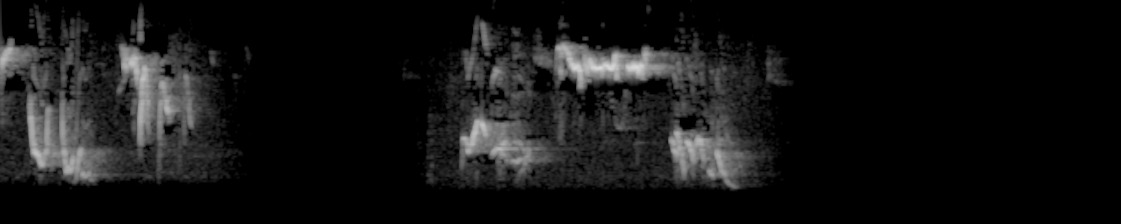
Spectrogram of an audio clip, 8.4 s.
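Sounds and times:
European robin singing: 0:00.0 - 0:01.6, 0:03.4 - 0:05.7.

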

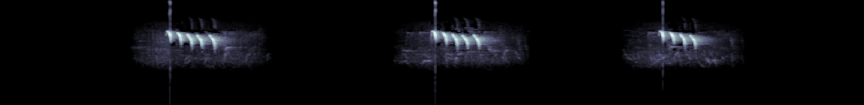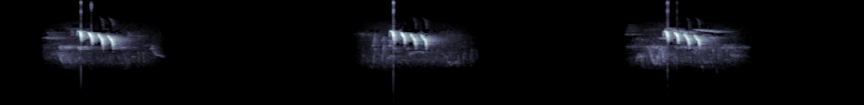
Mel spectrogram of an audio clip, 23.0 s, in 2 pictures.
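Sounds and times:
bird song: 0:01.8 - 0:03.7, 0:05.2 - 0:07.1, 0:08.3 - 0:10.0, 0:12.1 - 0:13.8, 0:16.3 - 0:18.0, 0:19.9 - 0:21.6.

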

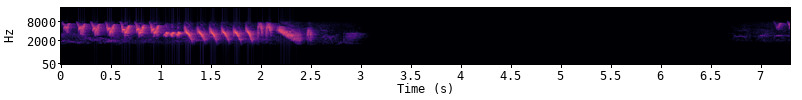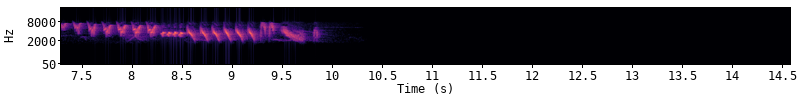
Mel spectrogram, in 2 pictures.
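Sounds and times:
bird singing: 0:00.0 - 0:03.1, 0:06.7 - 0:10.4.

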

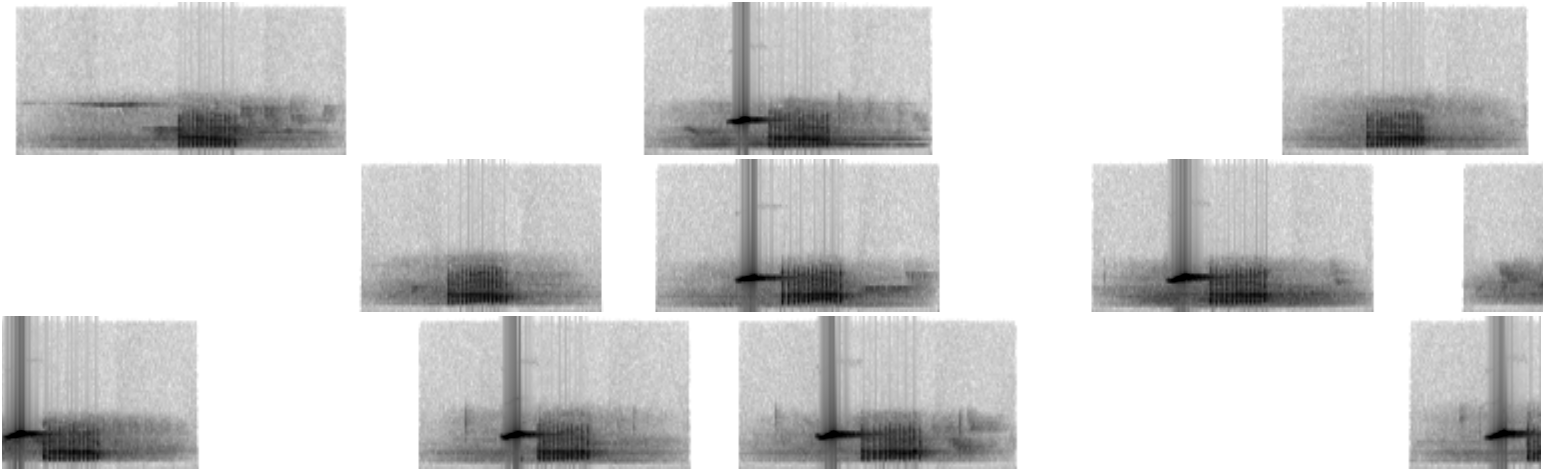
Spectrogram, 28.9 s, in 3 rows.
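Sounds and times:
bird calls with high sharp notes and buzzy lower tail: 0:00.5 - 0:02.1, 0:04.2 - 0:05.8, 0:14.2 - 0:15.4, 0:16.8 - 0:18.1, 0:19.0 - 0:20.1, 0:22.2 - 0:23.2, 0:24.3 - 0:25.5, 0:28.4 - 0:28.8.

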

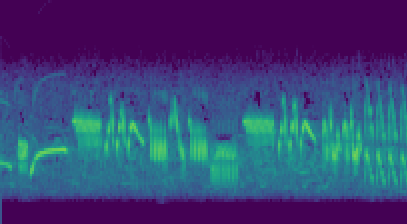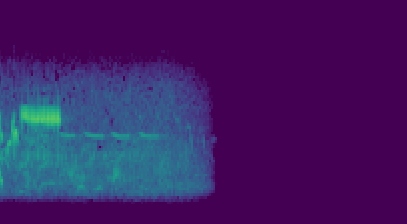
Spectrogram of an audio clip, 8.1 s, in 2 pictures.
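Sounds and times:
bird song with whistled tones and trills: 0:00.0 - 0:06.2.

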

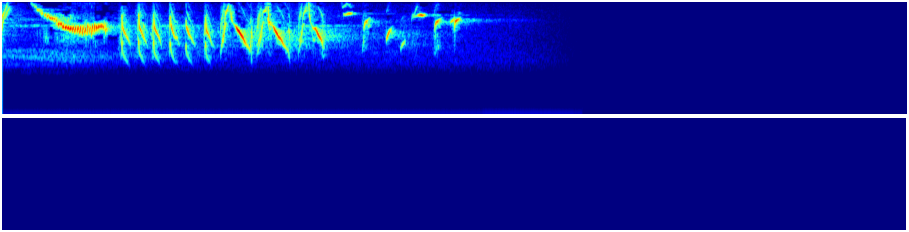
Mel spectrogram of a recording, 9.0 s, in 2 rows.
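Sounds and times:
bird chirping and trilling: 0:00.0 - 0:02.4.

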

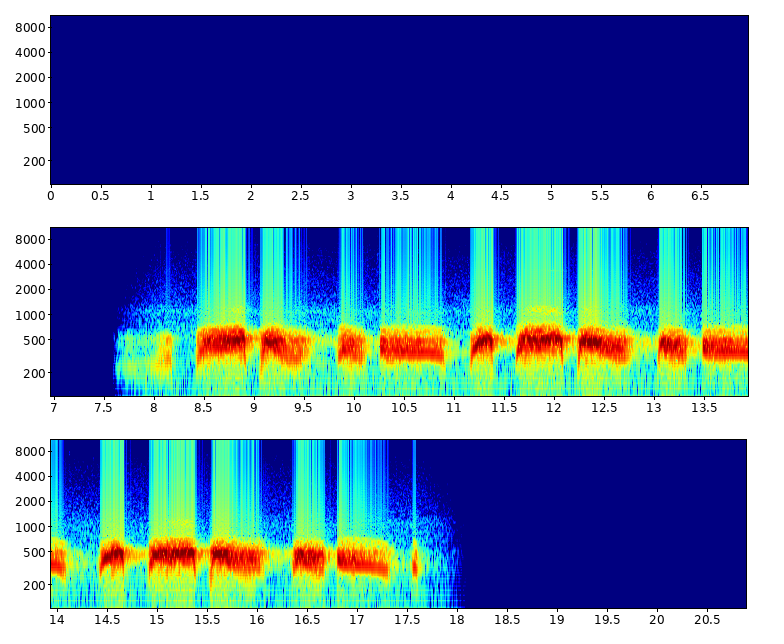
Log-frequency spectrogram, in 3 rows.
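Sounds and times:
Common Wood Pigeon cooing: 0:07.7 - 0:17.7.

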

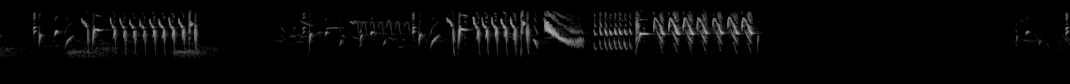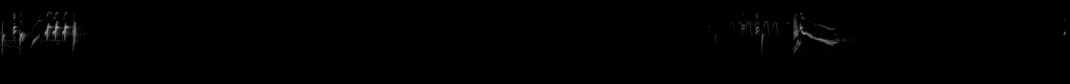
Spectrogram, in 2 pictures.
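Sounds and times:
bird twittering chirps and trills: 0:00.0 - 0:02.1, 0:02.8 - 0:07.6, 0:10.1 - 0:11.6.

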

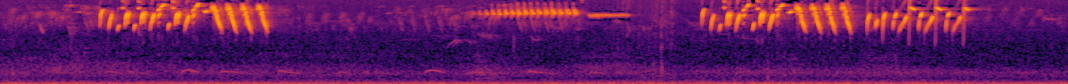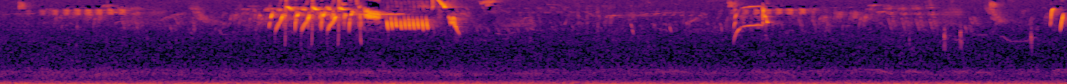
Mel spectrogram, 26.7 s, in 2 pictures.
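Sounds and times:
bird giving rapid high descending chirps: 0:00.0 - 0:26.6.

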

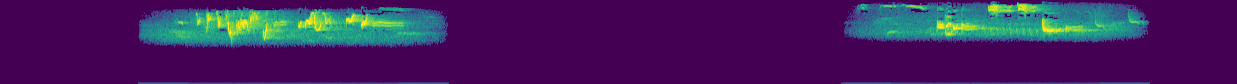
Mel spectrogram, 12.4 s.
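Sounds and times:
European robin singing: 0:01.7 - 0:04.2, 0:08.6 - 0:11.5.

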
